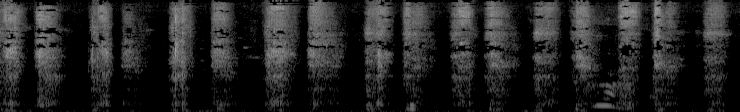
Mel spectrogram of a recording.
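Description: Repeated loud snorting, gasping breaths with gurgling, the laboured noisy breathing of a seizure.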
